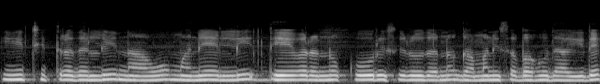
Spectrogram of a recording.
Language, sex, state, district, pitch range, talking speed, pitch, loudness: Kannada, female, Karnataka, Shimoga, 200-215 Hz, 70 wpm, 210 Hz, -14 LUFS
